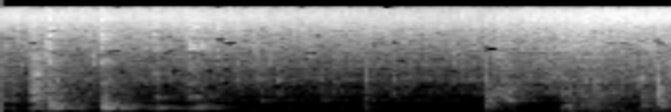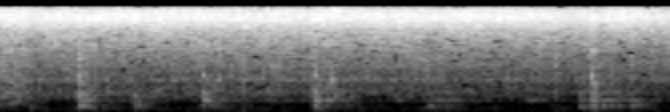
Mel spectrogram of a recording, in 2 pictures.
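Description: Chopped onions and mustard seeds frying in hot oil in a pot, sizzling steadily, while a metal spatula stirs and scrapes them in regular strokes, about two to three a second from a couple of seconds in.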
